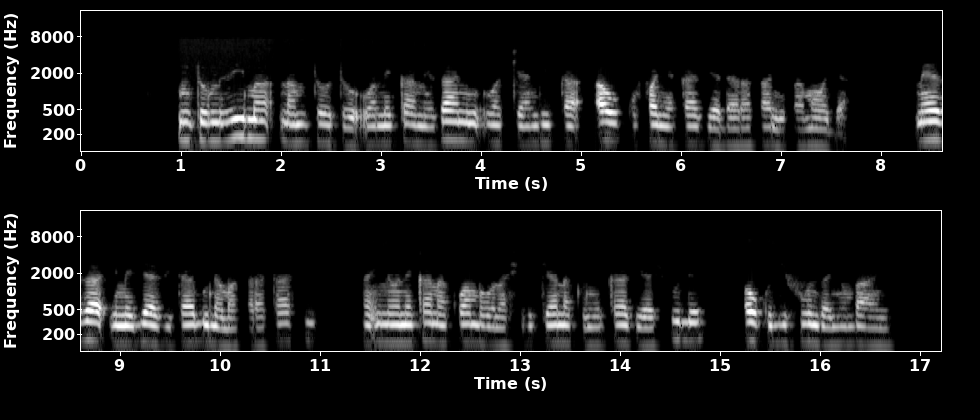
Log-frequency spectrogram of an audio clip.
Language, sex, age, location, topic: Swahili, male, 50+, Nairobi, education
